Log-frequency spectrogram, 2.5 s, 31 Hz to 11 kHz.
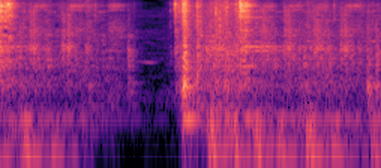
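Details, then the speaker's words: Old heavy Honda generator stored 20 years, air filter missing, petrol poured into carb, on choke: turns over with a few ragged firing bursts that don't catch; spark confirmed, carb issue from sitting suspected. "She's trying. I think that's safe to say we've got a spark."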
